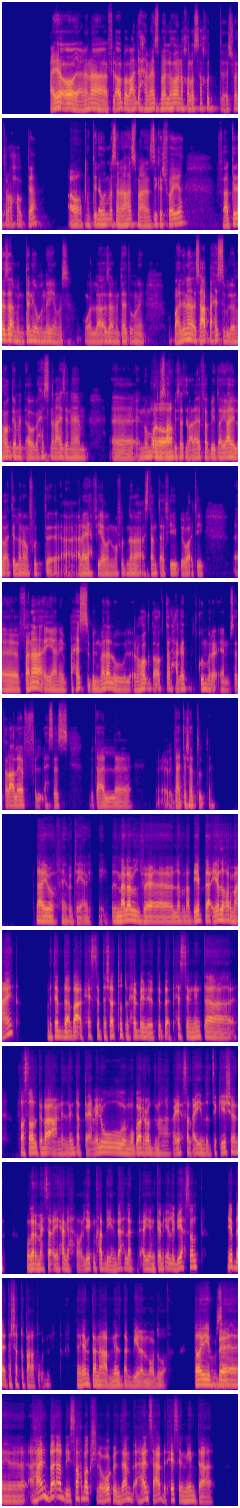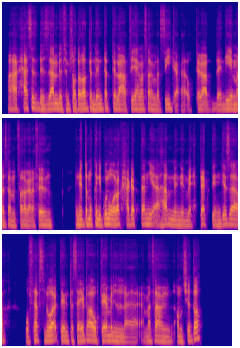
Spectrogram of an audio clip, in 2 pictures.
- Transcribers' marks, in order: tapping; in English: "مزيكا"; unintelligible speech; in English: "نوتفيكيشن"; in English: "game"
- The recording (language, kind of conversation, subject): Arabic, advice, ليه بقيت بتشتت ومش قادر أستمتع بالأفلام والمزيكا والكتب في البيت؟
